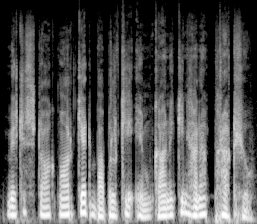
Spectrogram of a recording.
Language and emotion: Kashmiri, fearful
